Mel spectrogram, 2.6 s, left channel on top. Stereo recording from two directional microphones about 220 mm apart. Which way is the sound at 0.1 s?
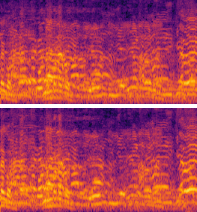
40° right (ahead or behind).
